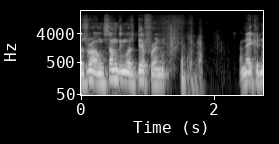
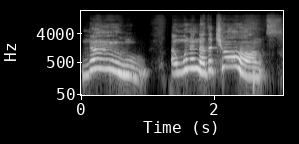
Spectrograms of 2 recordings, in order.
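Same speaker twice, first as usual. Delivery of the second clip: high, slow plea; pleading son; 10 semitones higher, much slower than usual. Pretend. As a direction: whine for one more chance.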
